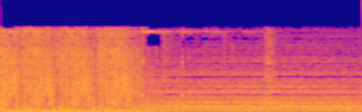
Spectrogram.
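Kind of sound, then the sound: impact, gunshot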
